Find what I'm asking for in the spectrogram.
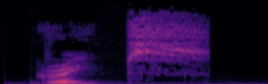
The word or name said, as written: grapes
